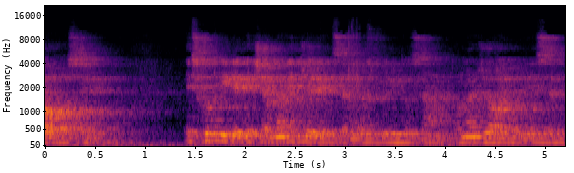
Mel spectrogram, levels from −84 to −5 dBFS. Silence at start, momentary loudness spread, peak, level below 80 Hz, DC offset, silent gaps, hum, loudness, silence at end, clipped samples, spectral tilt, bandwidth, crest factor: 0 s; 13 LU; -16 dBFS; -56 dBFS; under 0.1%; none; none; -34 LUFS; 0 s; under 0.1%; -4.5 dB/octave; 15.5 kHz; 18 dB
